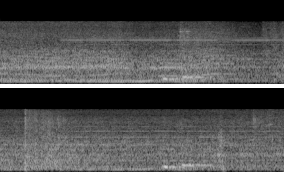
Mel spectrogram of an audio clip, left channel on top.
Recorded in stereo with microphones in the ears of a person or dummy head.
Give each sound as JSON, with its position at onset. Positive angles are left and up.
{"t": 1.6, "sound": "laughter", "side_deg": -50, "distance_m": 1.4}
